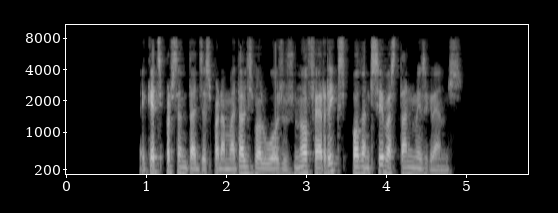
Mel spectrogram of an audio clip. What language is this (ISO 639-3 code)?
cat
